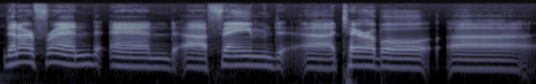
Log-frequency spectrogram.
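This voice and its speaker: Co-hosting a comedy podcast, a man tells anecdotes in a loose, rambling style with some swearing, casual comedic storytelling throughout. His mid-range voice is extremely slow, a bit bright and clean, recorded at studio quality with no room sound.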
